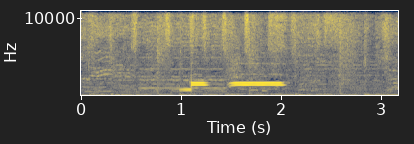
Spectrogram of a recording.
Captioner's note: train Whistle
